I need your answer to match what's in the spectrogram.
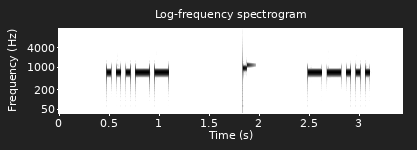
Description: Morse code, heard as a keyed tone, about 25 wpm, 700 Hz. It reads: 3 7
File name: Single Character (Letter:Number:Punctuation:Prosign) - Rapid-Fire - 25wpm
